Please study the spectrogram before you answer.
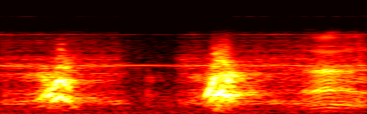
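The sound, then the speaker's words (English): A dog named Buster barks three times in a loose, uneven rhythm, the sharp woofs moderately loud, with a faint background hum and no one speaking. “That dog bite?”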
